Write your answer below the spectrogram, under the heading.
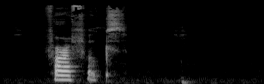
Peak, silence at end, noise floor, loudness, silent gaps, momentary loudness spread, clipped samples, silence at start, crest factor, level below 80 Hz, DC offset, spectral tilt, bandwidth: -2 dBFS; 0.8 s; -65 dBFS; -22 LUFS; none; 11 LU; under 0.1%; 0.5 s; 24 dB; -60 dBFS; under 0.1%; -3 dB/octave; 17 kHz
